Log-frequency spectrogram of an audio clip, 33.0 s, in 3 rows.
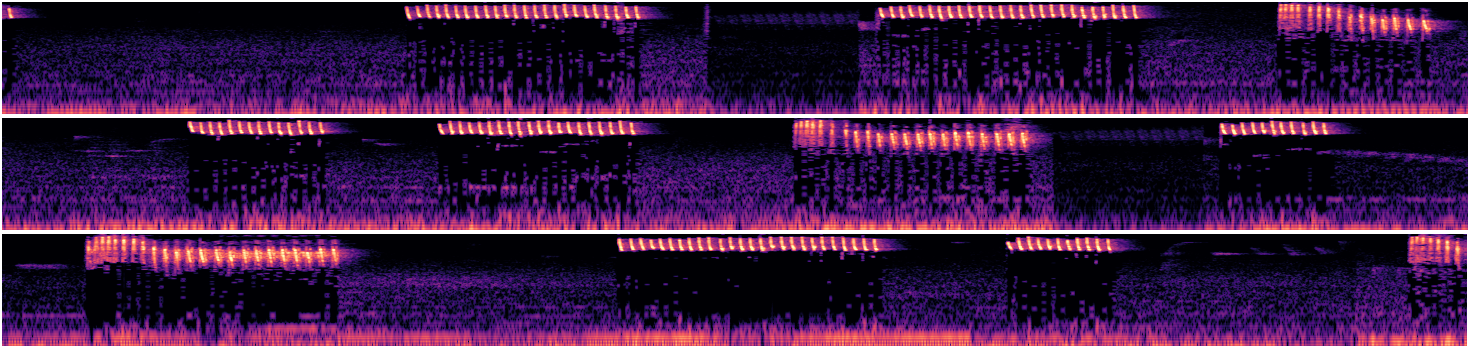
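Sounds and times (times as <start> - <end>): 
bird giving high rattling trill: 0.0 - 0.3, 3.0 - 5.0, 6.2 - 8.7, 9.6 - 10.8, 12.4 - 13.6, 14.3 - 15.9, 17.0 - 18.9, 20.0 - 21.2, 22.6 - 24.6, 26.6 - 28.7, 29.5 - 30.6, 32.5 - 32.9.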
